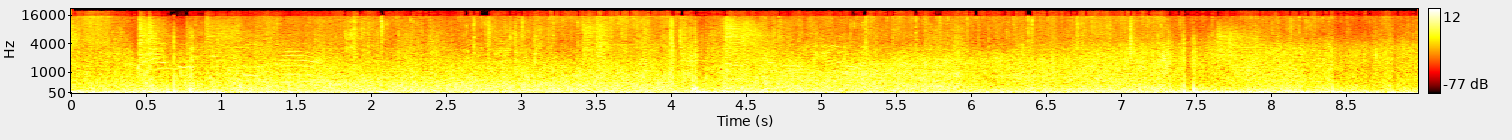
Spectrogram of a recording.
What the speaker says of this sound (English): Got a bomb behind me.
